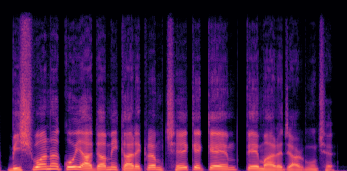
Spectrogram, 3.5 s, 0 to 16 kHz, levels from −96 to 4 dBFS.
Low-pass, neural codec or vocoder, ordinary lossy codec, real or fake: 14.4 kHz; autoencoder, 48 kHz, 32 numbers a frame, DAC-VAE, trained on Japanese speech; none; fake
